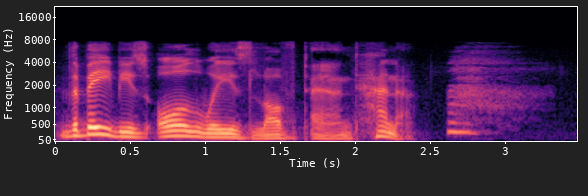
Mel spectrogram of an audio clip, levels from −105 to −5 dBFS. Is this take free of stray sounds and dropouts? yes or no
no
